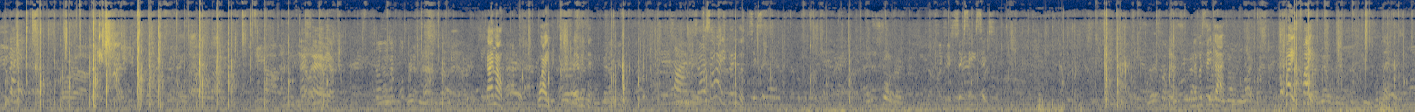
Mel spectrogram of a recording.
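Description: A ball smacks off paddles and a wall with sharp pops.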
